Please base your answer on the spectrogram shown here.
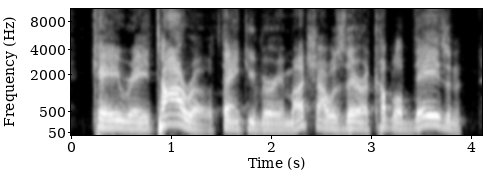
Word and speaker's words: Querétaro: Okay, pronounced Querétaro.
